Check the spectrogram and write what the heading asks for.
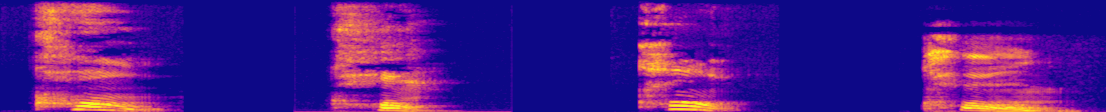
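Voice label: "kong4", Mandarin Chinese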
